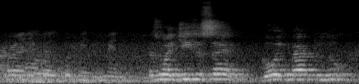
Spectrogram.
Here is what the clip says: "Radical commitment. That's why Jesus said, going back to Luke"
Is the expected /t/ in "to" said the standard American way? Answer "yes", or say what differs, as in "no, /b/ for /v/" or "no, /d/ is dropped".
yes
